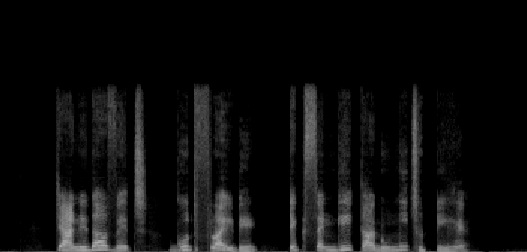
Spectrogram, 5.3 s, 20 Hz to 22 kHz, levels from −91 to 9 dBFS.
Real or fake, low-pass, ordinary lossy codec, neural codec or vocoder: fake; 14.4 kHz; none; codec, 44.1 kHz, 2.6 kbps, DAC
